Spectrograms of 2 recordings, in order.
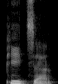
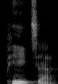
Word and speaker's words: pizza: پیتزا. پیتزا. پیتزا پیزا معنی میشه. و یاد داشته باشین که در وسط شما در تلفظ یک صدای تی را ایجاد میکنین.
